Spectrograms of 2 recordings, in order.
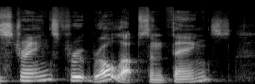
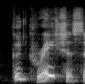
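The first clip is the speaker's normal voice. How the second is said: high, delighted mother's gasp; mother exclaiming; 8 semitones higher than usual. Acted. Mother praising her toddler's tower, high and delighted. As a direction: gush like an amazed mom. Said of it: "his mother exclaimed".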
